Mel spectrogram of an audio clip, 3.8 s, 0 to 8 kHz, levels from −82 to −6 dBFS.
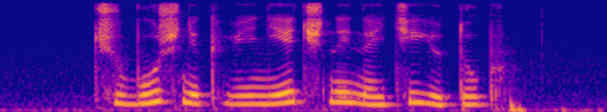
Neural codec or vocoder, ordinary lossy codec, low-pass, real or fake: none; none; 7.2 kHz; real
